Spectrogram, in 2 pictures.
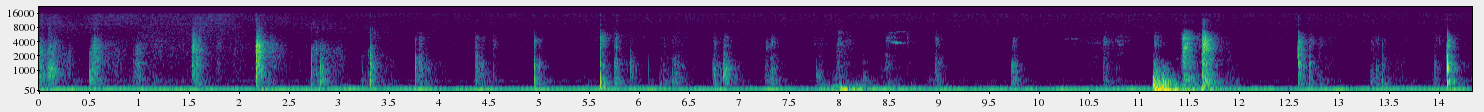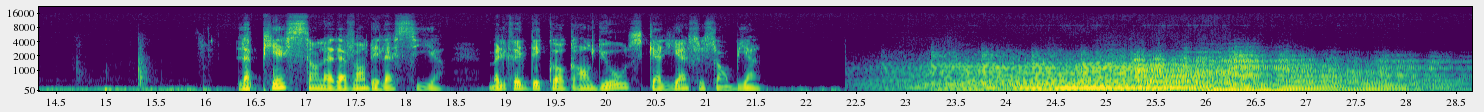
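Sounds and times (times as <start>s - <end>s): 
man's footsteps going up to his room: 0.0s - 16.3s
low constant hum: 0.0s - 28.6s
speech: 16.3s - 21.6s.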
